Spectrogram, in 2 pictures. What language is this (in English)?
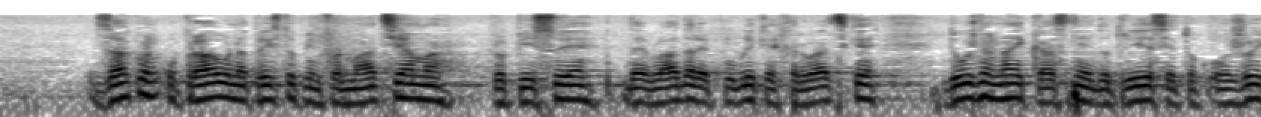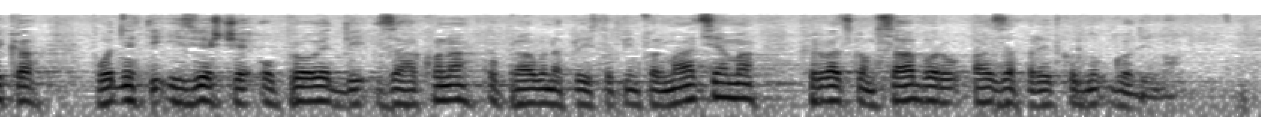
Croatian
